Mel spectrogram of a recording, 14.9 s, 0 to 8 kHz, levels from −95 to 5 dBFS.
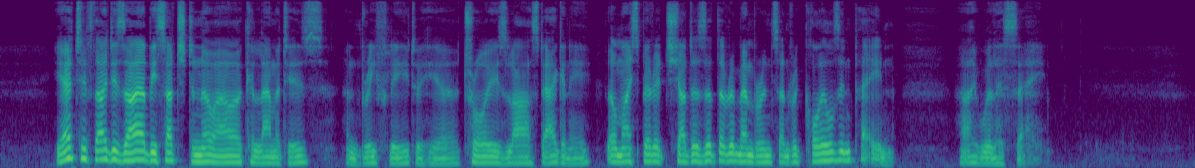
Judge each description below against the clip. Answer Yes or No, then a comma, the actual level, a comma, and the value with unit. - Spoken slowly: Yes, slow, 125 wpm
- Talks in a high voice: No, low, 115 Hz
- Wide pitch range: No, average, 4.5 semitones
